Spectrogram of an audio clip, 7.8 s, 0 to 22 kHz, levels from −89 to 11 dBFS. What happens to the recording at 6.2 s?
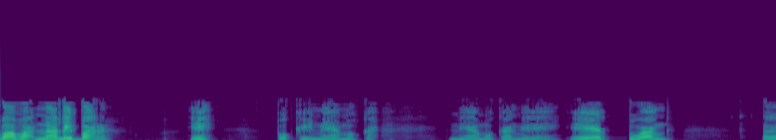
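A system hang loop runs from 6.14 to 6.30 s. The computer or driver stalled while the sound hardware kept replaying its ring buffer, so one 10 ms piece of audio repeats 16 times. That produces a steady buzz at 100 Hz and swallows roughly 150 ms of speech.

Throughout the clip, including this moment, nothing remains above 6.5 kHz and the codec damage is plainly audible, leaving the speech dull and smeared. This is likely AAC compression at a low bitrate, around 24 kbps. The encoder quantised the frequency lines against a hearing model and lowered the cut-off.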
